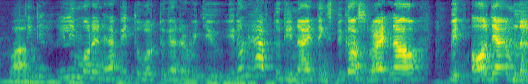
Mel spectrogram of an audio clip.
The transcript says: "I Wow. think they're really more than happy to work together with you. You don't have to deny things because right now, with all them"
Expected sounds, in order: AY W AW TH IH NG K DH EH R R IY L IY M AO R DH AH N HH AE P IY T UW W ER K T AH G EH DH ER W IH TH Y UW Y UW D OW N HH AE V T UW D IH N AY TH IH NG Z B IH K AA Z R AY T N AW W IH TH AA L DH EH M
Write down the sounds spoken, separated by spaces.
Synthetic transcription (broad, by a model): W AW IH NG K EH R R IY L IY M AO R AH N HH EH P IY T UW W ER K T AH G EH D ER W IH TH Y UW Y UW D OW N HH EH F T UW D IH N AY T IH NG S B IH K AA S R AY T N AW W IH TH AA L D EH M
